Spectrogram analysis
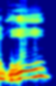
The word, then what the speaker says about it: Rohr: The name on it is Martina Rohr. That's R-O-H-R. If my A-level German is still functioning, I think that pronunciation is correct.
